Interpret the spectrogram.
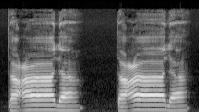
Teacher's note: یہاں پر الف مدہ ہے، الف سے پہلے زبر ہے عین کے اوپر، عین کو تھوڑا کھینچ کر کے پڑھیں گے کیونکہ یہاں پر الف مدہ ہے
